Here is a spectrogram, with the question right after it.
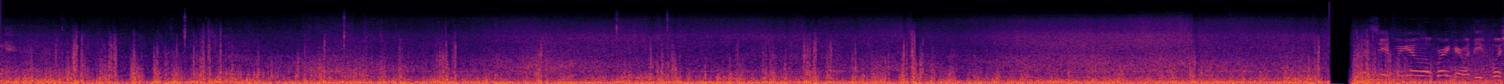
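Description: Strong wind buffets the microphone throughout a bike ride along the Courtney Campbell Causeway beside choppy water, a constant loud roaring rumble with gusty thumps and a brief dropout near the end.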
